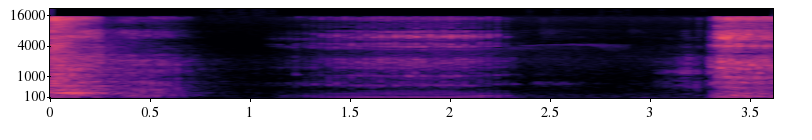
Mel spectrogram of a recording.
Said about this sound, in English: The tiger's roar is rapidly disappearing in nature. In 2010, 3,200 tigers were estimated to still roam India and 12 other Asian nations.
